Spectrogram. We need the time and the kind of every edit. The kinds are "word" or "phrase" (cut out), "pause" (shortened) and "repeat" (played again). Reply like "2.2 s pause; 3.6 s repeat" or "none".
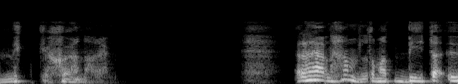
3.3 s word; 3.7 s word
